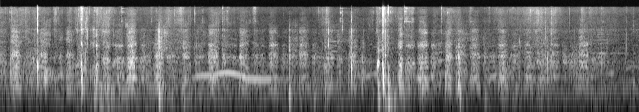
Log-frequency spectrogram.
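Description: German Shepherd panting close to the microphone, with scattered sharp clicks and scuffs throughout.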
